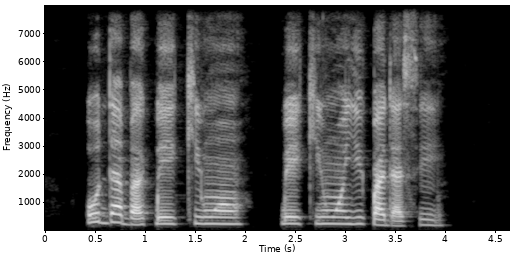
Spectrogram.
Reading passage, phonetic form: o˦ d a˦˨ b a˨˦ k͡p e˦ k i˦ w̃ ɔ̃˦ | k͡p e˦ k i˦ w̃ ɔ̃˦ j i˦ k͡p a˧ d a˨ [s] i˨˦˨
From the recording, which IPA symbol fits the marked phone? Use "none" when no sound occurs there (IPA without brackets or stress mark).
s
